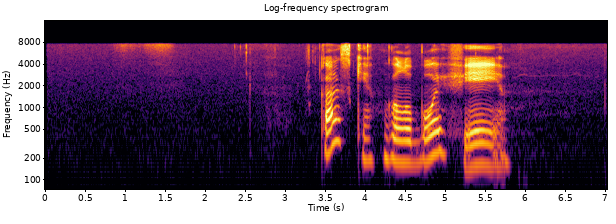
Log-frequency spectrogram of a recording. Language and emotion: Russian, sad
